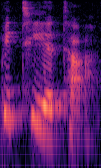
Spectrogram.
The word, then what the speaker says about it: Pitiata: Number 7 on the list is going to be Pitiata. Jamaicans say Pitiata. Pitiata. Sweet Pitiata. Irish Pitiata. But the proper pronunciation of the word is potato. The English word potato.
